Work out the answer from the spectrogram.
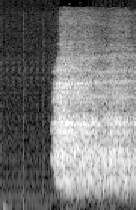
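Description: A single deep breath drawn in, starting abruptly after a short quiet stretch and holding as a steady, loud airy rush until the end.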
